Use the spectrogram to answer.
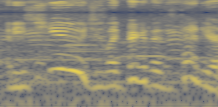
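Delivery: plain reading voice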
